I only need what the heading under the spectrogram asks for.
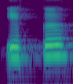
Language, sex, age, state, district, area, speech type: Punjabi, female, 45-60, Punjab, Fazilka, rural, read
